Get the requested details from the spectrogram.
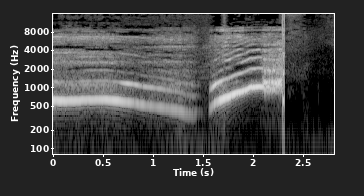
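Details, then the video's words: Kitten meowing: one long drawn-out tonal cry that slowly falls in pitch for about a second and a half, then a short rising second cry that ends abruptly. The background is otherwise quiet. "Kitten meowing"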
